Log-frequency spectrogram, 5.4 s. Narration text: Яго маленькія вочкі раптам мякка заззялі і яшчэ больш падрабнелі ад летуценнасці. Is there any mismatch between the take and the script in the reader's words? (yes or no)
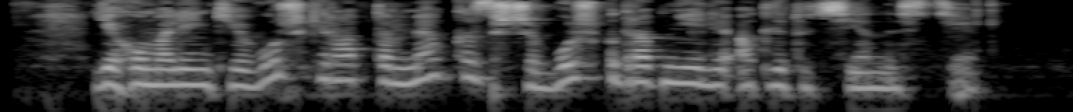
yes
